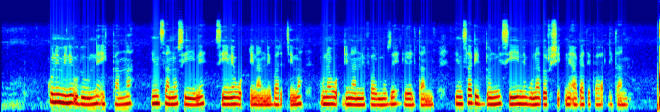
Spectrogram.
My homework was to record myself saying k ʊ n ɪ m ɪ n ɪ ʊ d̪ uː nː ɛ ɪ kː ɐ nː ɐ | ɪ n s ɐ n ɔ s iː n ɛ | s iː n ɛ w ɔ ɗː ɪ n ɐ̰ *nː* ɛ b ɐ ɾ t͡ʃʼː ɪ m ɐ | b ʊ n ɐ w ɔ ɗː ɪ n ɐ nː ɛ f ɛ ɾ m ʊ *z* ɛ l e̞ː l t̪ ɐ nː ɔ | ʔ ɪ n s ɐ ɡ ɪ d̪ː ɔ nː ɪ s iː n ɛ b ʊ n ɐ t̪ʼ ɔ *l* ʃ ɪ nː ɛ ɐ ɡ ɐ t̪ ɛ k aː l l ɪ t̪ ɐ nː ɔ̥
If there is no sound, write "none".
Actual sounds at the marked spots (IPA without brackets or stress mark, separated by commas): nː, z, ɾ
